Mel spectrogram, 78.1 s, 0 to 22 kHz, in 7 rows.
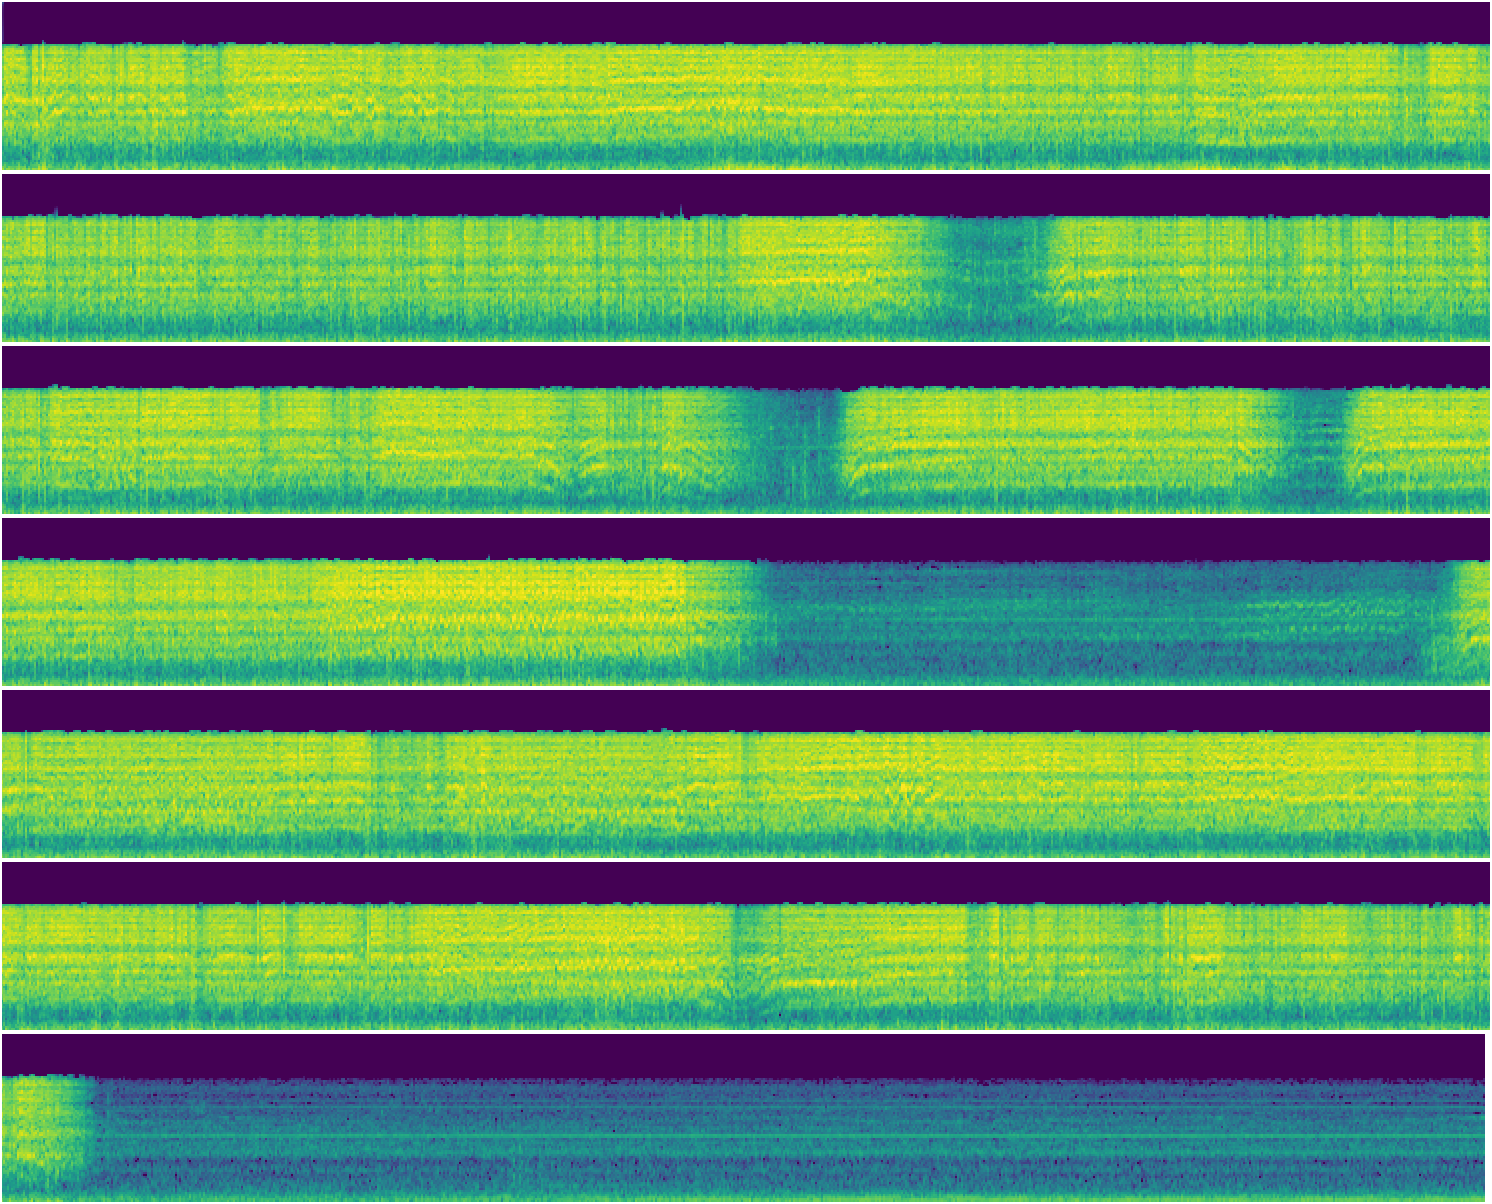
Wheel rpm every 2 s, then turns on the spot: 190, 190, 190, 200, 200, 200, 200, 200, 180, 80, 190, 200, 190, 110, 110, 150, 130, 200, 200, 60, 0, 0, 130, 200, 200, 190, 200, 200, 200, 190, 150, 190, 200, 120, 0, 0, 0, 0, 0.
38-40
